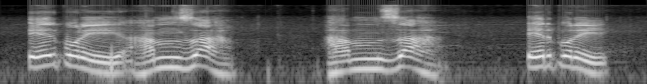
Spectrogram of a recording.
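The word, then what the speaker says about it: همزة: এই হরফটির নাম কি এই হরফটির নাম হলো হামজাহ হামজাহ আমার সাথে বলুন হামজাহ এরপরে বলবেন এই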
